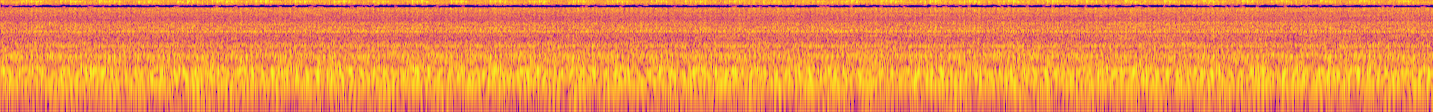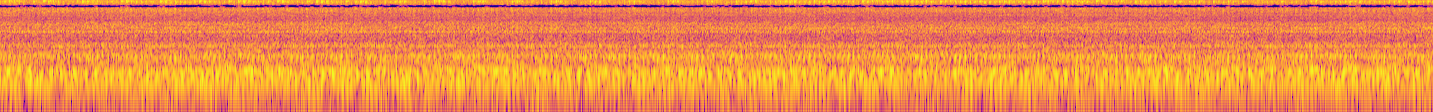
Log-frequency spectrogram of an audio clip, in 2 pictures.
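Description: Steady mechanical whir of a film projector running, a constant hum with even hiss and no change.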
